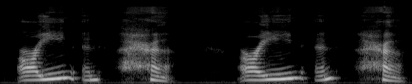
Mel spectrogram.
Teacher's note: Our throat is divided into three parts: lower, middle and upper part. And from the middle part of the throat we pronounce two letters, ain and ha. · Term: middle of the throat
